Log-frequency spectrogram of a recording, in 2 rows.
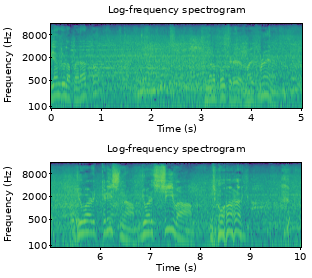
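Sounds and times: station crowd hubbub: 0.0s - 10.0s.

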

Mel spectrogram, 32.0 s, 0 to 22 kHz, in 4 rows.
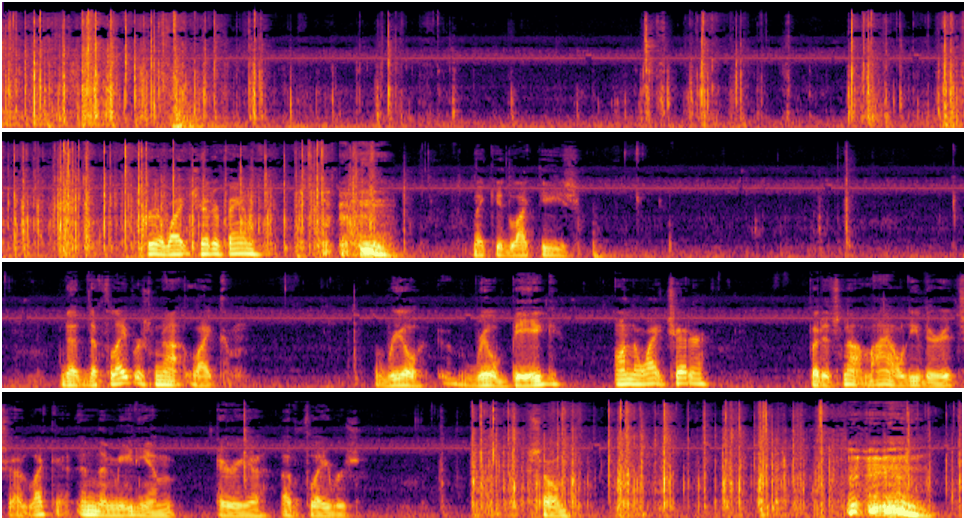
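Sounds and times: plastic snack bag crinkling: 0.0s - 11.6s, 27.7s - 32.0s.

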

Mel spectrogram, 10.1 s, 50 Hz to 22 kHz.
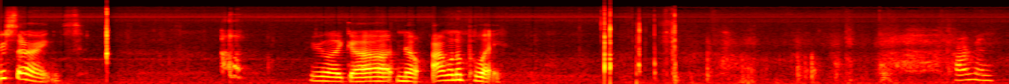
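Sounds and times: soft rustling: 6.5s - 9.9s.

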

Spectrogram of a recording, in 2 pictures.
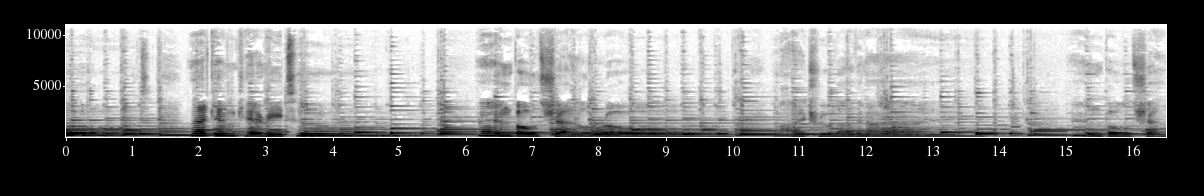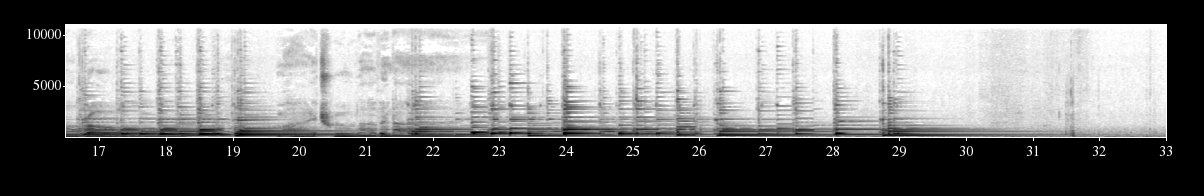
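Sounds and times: man singing: 0.0s - 23.5s
ukulele melody: 0.0s - 31.8s.

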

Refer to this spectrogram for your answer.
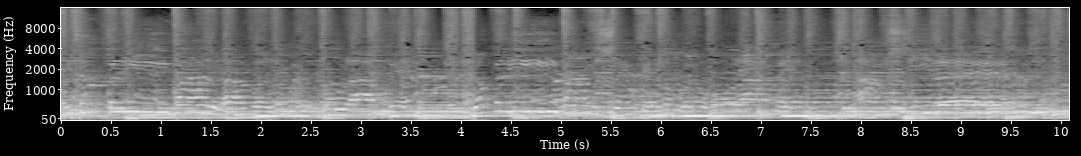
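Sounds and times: bass line: 0.0s - 10.0s
guitars and mandolin: 0.0s - 10.0s.

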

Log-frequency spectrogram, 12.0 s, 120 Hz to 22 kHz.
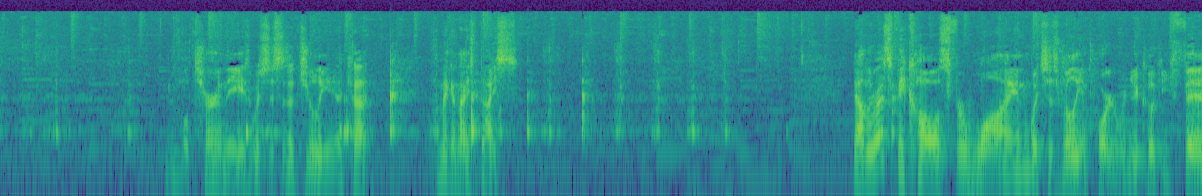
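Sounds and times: knife chopping on wooden board: 2.4s - 7.4s.

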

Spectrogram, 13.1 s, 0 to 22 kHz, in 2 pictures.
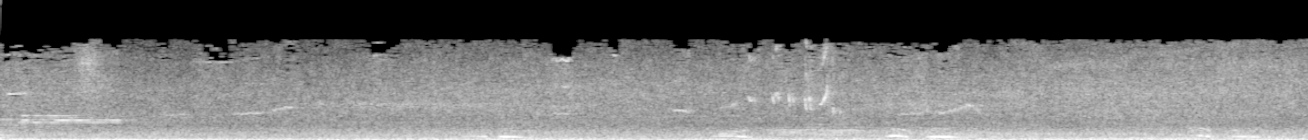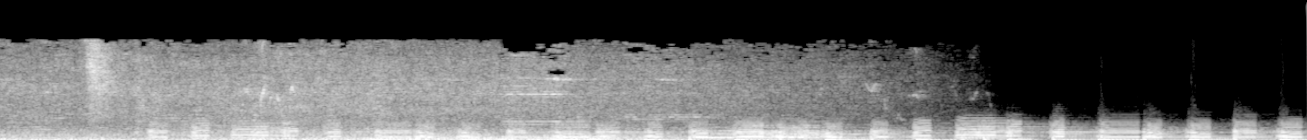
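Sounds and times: cumbia music with brass: 7.0s - 13.0s
steady bass drum beat: 8.0s - 13.0s
low rumble: 8.4s - 11.6s
indistinct crowd voices: 9.1s - 11.4s.

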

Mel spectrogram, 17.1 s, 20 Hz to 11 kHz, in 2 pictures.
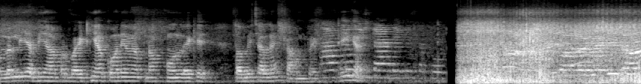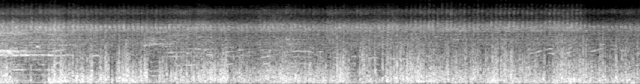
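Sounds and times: road noise: 6.1s - 17.0s
vehicle engine: 6.1s - 17.0s
wind rushing over microphone: 6.1s - 17.0s.

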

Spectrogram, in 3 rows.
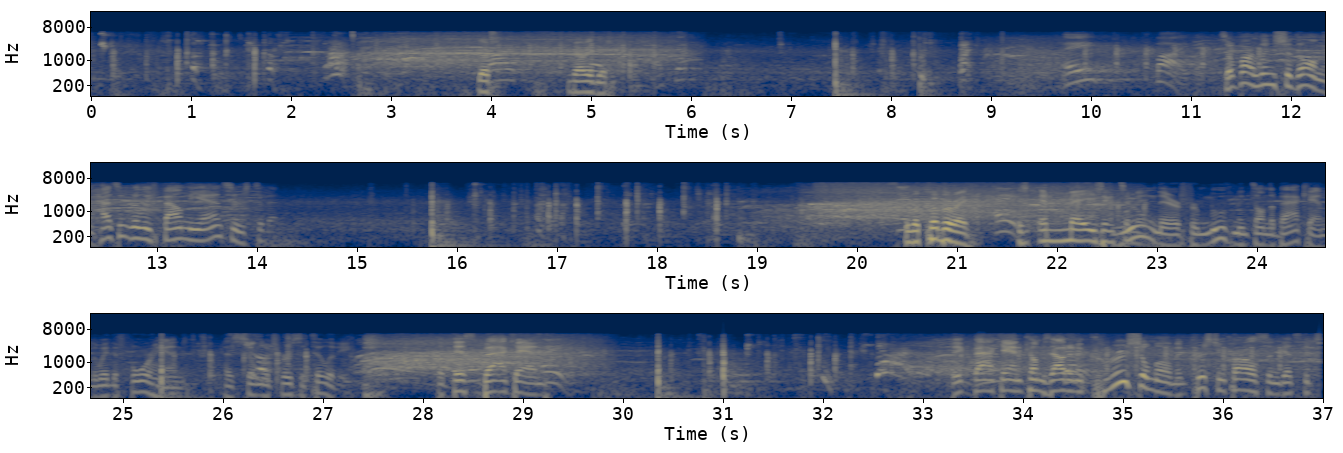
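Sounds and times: voices: 32.1s - 37.0s.

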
